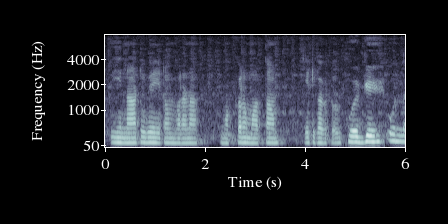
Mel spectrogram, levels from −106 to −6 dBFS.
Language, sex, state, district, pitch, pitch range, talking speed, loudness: Telugu, male, Andhra Pradesh, Srikakulam, 130 Hz, 125-145 Hz, 100 wpm, -29 LUFS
